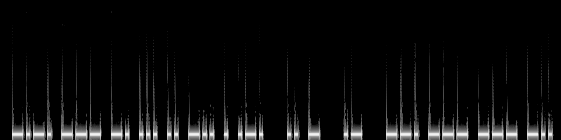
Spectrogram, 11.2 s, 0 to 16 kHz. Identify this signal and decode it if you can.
Morse code, heard as a keyed tone, about 17 wpm, 700 Hz. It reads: CONSIDER IT A GOOD
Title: Sentences from Top 1600 Words 17wpm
